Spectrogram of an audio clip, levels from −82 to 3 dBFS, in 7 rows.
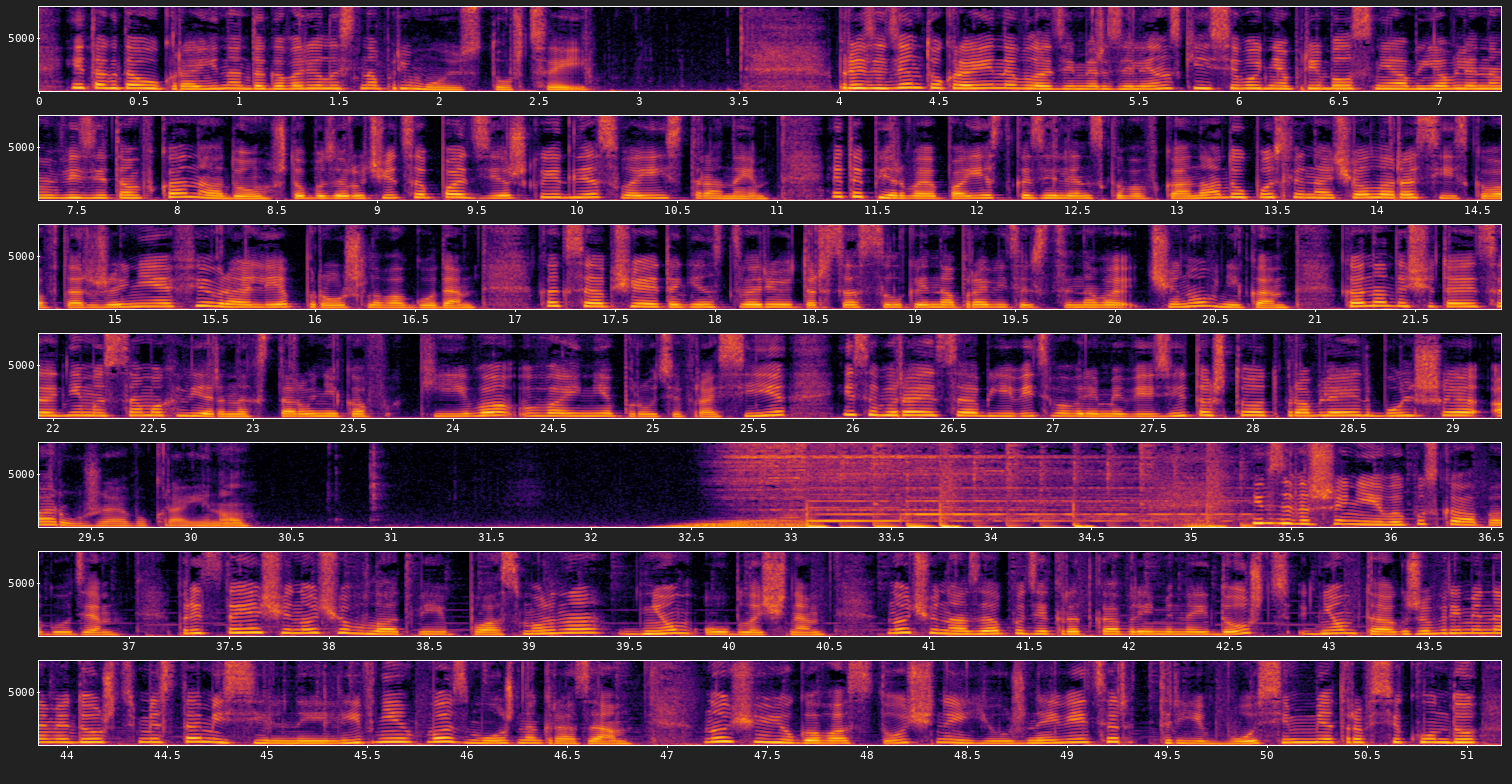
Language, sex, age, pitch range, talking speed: Russian, female, 20-39, 220-300 Hz, 125 wpm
